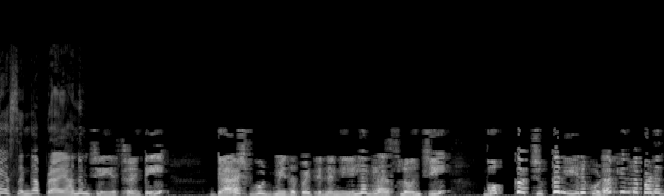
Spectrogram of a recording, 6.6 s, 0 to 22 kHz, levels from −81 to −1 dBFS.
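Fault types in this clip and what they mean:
Adaptive stream at a lower bitrate: at 0.85 s the speech switches abruptly, with no gap, to a much thinner encoding that fits a very low AAC rate. Nothing remains above 7.6 kHz and codec artefacts rise. Unlike plain filtering, the treble loss arrives together with codec artefacts.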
